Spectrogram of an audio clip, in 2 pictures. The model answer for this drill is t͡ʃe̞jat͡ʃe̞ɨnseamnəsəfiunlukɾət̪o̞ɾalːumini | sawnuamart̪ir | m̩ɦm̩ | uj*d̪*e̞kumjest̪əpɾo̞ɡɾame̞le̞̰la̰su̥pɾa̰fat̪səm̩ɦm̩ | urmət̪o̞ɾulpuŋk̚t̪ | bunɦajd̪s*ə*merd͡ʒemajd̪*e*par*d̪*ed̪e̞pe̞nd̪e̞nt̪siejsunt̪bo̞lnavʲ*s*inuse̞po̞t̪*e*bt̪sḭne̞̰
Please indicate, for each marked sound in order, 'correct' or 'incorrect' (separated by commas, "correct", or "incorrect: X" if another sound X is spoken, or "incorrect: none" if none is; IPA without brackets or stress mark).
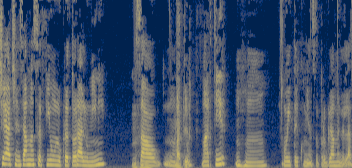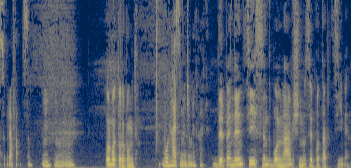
incorrect: t̪, correct, correct, incorrect: t̪, incorrect: ʃ, incorrect: a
